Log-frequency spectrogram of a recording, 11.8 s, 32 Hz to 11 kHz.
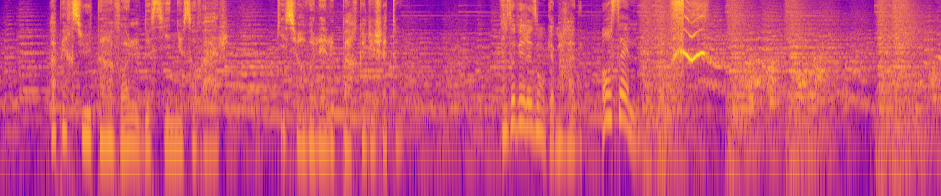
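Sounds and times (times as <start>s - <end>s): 
speech: 0.6s - 5.2s, 6.3s - 9.9s
hunting dogs barking and whimpering: 8.2s - 11.7s
riders whistling for dogs: 8.3s - 10.8s.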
